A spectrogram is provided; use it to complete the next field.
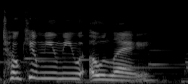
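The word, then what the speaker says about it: Olé: It's called Tokyo Mew Mew Olay. Like O-L-E with the accent.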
